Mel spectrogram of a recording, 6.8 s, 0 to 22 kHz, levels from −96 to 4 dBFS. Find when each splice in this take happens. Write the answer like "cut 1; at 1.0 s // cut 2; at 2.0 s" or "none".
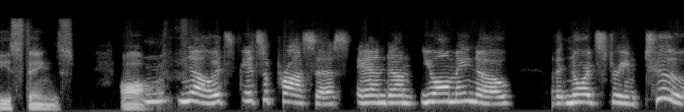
cut 1; at 2.4 s // cut 2; at 5.5 s

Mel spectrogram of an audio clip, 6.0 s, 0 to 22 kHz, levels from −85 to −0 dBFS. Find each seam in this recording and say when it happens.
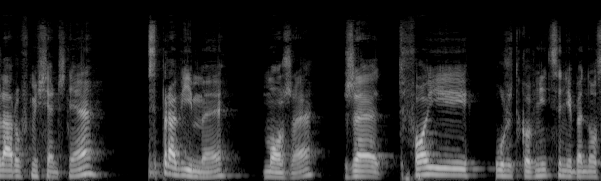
cut 1; at 1.5 s // cut 2; at 5.0 s

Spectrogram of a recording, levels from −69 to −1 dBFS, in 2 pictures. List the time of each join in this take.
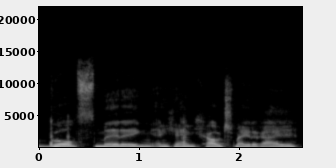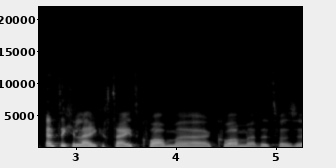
none

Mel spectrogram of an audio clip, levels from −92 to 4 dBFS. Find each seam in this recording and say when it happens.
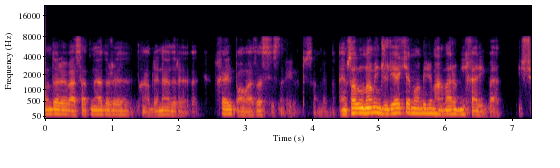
none

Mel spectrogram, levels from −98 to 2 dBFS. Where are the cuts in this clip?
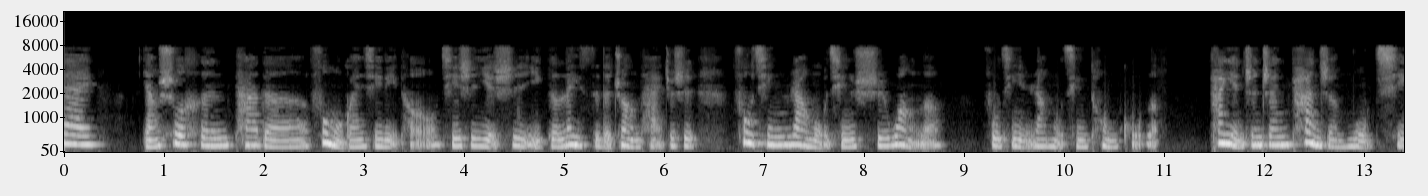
none

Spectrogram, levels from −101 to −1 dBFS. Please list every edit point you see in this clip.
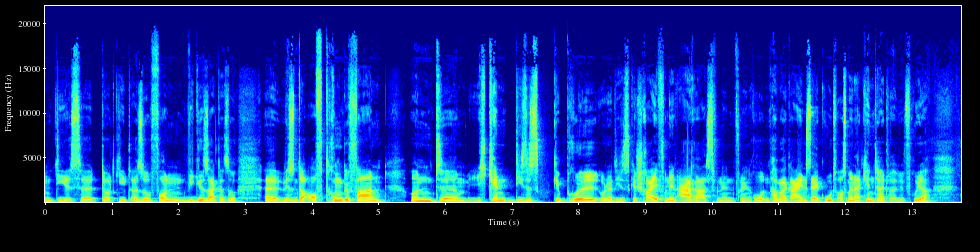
cut 1; at 11.4 s

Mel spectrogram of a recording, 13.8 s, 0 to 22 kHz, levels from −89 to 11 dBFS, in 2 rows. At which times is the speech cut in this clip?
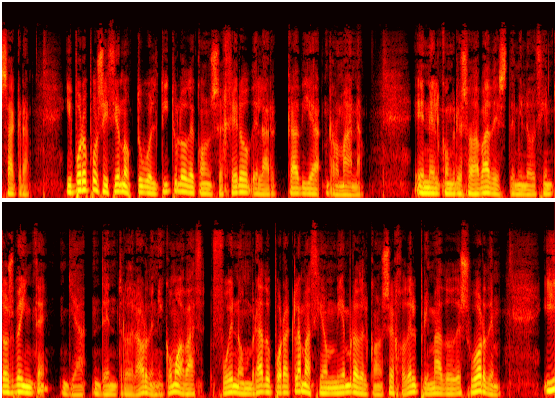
none

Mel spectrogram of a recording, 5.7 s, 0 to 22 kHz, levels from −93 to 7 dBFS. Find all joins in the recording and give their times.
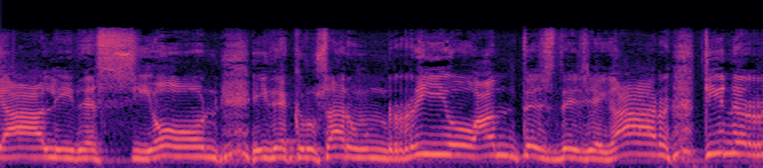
none

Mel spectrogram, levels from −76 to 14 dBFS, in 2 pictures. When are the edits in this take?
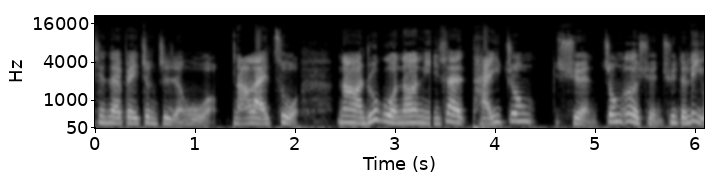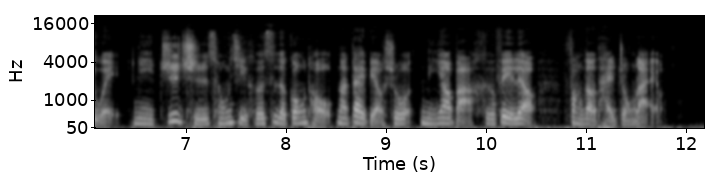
cut 1; at 1.3 s

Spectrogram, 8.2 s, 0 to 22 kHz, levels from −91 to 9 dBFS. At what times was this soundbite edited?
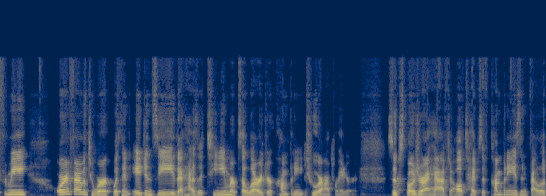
cut 1; at 1.3 s // cut 2; at 3.6 s // cut 3; at 6.0 s

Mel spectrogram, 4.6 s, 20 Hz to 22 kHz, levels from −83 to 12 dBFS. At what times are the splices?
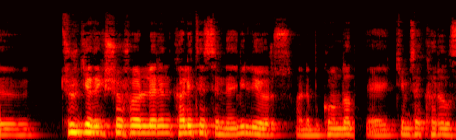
cut 1; at 2.4 s // cut 2; at 3.5 s

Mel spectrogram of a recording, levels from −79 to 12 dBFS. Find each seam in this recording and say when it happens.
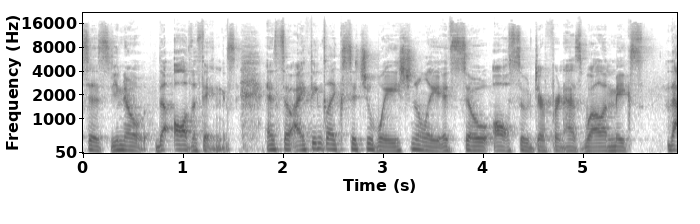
none

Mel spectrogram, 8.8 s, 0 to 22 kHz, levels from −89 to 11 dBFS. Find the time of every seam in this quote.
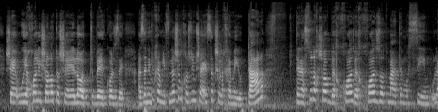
cut 1; at 3.0 s // cut 2; at 7.1 s

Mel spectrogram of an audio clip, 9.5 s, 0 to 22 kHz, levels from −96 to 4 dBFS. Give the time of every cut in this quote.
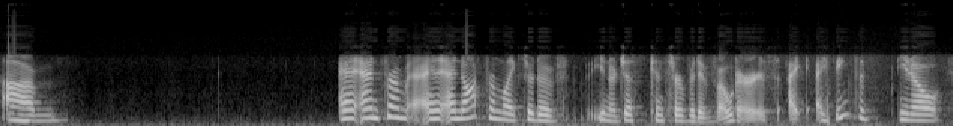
cut 1; at 6.5 s

